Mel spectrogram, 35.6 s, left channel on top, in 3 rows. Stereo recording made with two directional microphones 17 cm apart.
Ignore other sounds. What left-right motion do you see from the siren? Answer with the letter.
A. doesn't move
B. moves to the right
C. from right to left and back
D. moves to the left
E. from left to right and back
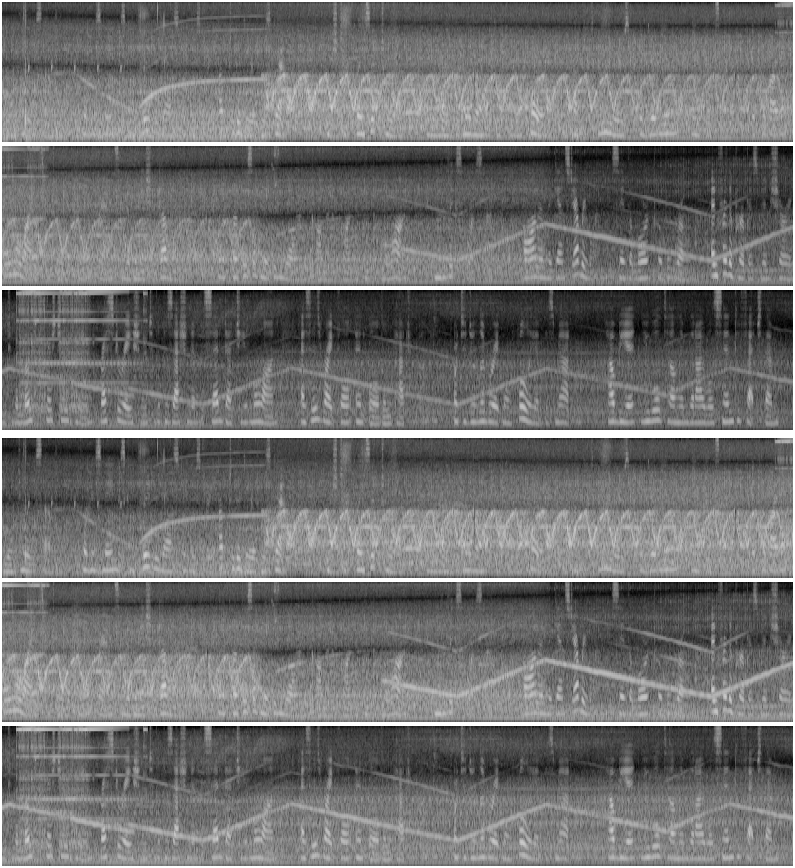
B.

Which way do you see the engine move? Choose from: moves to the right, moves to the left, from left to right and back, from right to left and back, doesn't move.
moves to the right.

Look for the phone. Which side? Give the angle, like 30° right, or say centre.
20° right.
